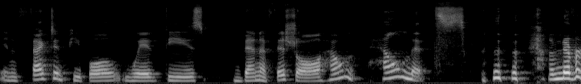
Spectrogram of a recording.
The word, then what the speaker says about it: helminth: do we all have helminths? Yep. How do you pronounce this?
